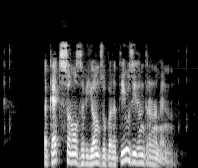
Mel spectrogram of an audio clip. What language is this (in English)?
Catalan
